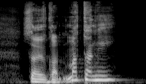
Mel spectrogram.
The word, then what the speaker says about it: matangi: So, we've got matangi. Maki. Makani. What about in in sour? Now, the G is pronounced as an NG.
